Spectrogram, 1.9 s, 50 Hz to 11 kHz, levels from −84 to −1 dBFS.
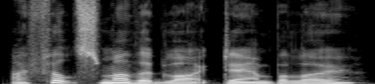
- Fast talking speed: No, average, 190 wpm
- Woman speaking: Yes, female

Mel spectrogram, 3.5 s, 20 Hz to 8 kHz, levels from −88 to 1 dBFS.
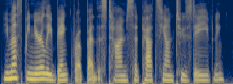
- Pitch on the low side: No, medium, 185 Hz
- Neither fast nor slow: No, fast, 225 wpm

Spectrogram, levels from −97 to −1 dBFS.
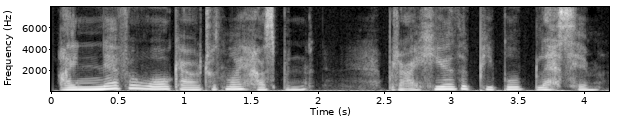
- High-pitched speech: Yes, high, 195 Hz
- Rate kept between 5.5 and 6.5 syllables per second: No, 4.8 syllables/s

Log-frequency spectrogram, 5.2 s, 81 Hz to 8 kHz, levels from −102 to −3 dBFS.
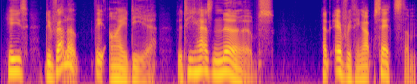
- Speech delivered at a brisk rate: No, average, 140 wpm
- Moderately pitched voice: No, low, 125 Hz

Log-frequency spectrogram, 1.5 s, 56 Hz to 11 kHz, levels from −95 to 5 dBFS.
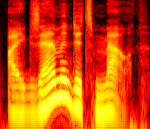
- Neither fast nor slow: Yes, average, 160 wpm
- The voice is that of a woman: No, male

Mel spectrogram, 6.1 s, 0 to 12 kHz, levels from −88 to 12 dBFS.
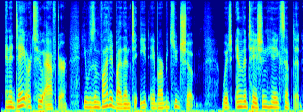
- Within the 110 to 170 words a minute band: No, average, 200 wpm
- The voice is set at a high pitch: No, medium, 145 Hz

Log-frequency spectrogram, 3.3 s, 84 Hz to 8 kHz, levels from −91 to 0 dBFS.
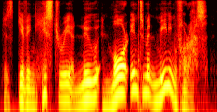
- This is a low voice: Yes, low, 130 Hz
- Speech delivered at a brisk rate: Yes, fast, 220 wpm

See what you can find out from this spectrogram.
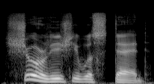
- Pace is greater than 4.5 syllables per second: No, 4.1 syllables/s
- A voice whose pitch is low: Yes, low, 130 Hz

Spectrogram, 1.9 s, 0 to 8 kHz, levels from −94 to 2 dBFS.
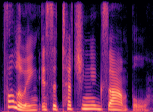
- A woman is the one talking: Yes, female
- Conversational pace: Yes, average, 155 wpm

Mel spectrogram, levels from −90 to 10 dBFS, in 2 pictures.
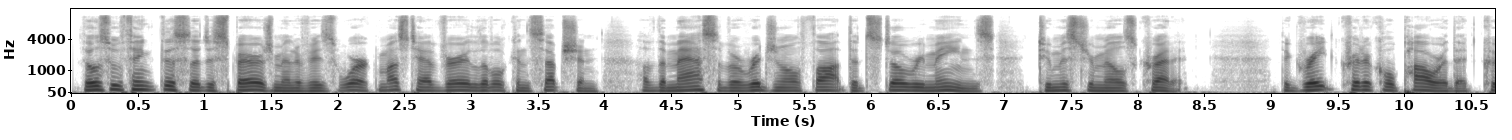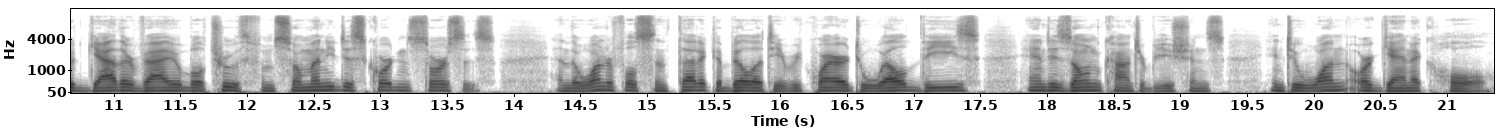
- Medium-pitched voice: No, low, 130 Hz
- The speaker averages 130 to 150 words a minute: No, average, 165 wpm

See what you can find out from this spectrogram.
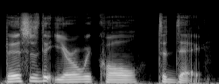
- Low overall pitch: Yes, low, 115 Hz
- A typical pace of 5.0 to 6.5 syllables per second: No, 4.7 syllables/s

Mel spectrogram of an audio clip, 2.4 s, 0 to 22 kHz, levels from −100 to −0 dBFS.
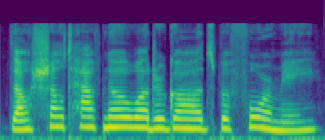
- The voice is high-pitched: Yes, high, 245 Hz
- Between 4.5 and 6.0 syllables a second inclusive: Yes, 4.9 syllables/s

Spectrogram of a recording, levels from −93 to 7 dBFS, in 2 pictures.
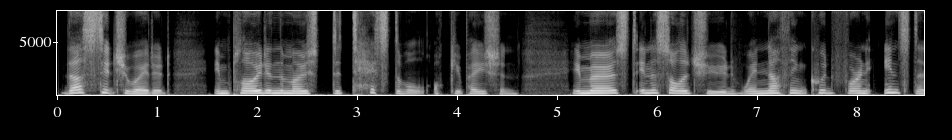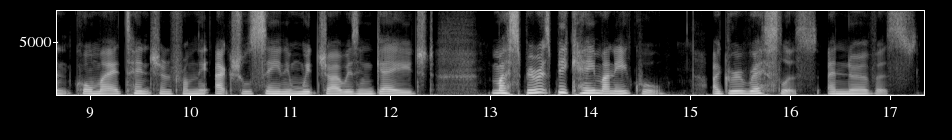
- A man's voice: No, female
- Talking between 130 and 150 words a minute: Yes, slow, 135 wpm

